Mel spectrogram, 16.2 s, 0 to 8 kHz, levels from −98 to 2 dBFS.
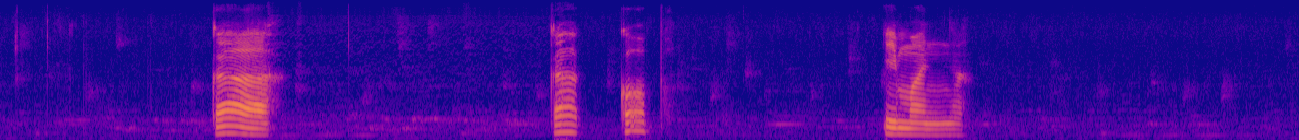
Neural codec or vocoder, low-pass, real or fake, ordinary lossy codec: none; 7.2 kHz; real; Opus, 16 kbps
